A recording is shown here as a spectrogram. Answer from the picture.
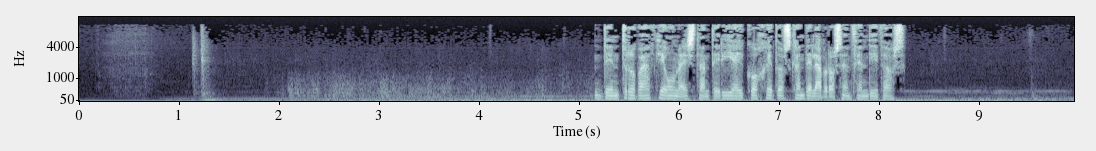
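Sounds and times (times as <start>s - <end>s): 
bedroom door closing: 1.0s - 2.2s
speech: 5.2s - 8.4s.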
